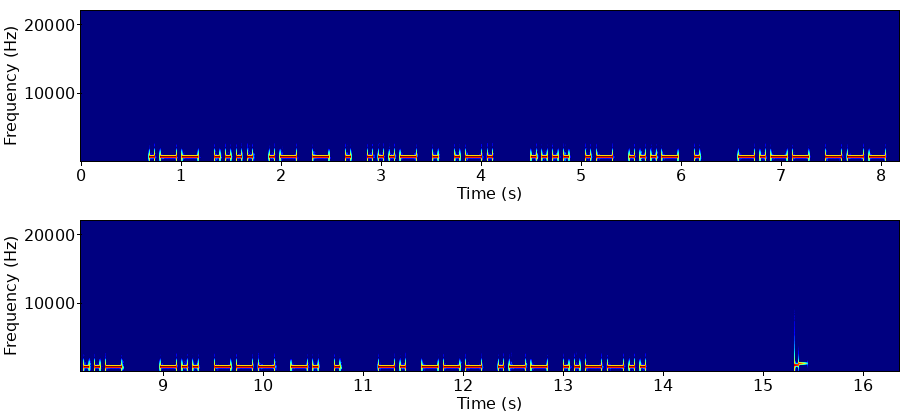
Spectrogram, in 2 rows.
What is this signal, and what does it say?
Morse code, heard as a keyed tone, about 22 wpm, 700 Hz. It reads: WHATEVER HAVE YOU DONE NOW?
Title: Sentences from Top 1100 Words 22wpm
